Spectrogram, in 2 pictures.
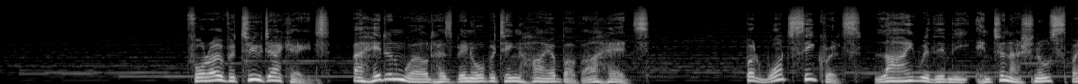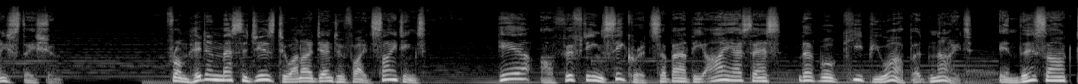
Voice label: english british documentaries

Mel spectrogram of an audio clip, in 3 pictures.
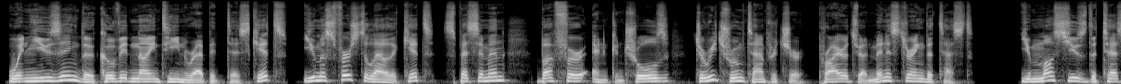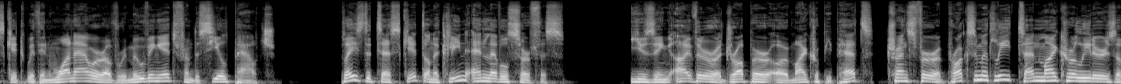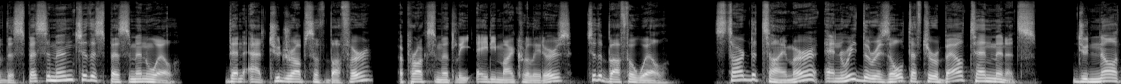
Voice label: english medical narration; actor de voz profesional francés

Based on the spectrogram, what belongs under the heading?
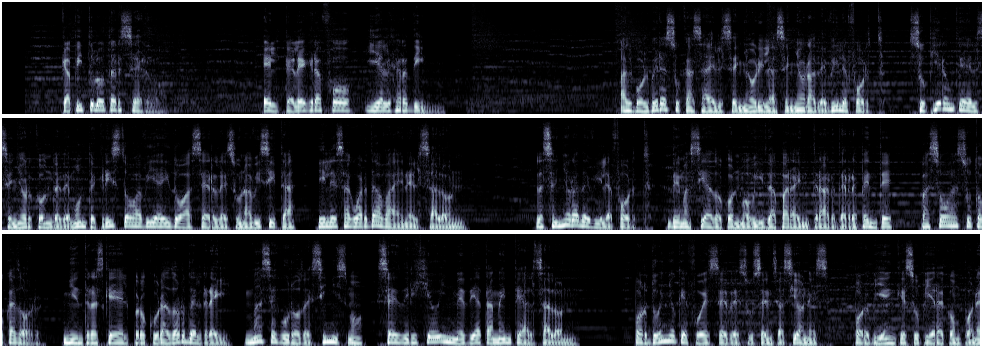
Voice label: spanish colombian audiobooks

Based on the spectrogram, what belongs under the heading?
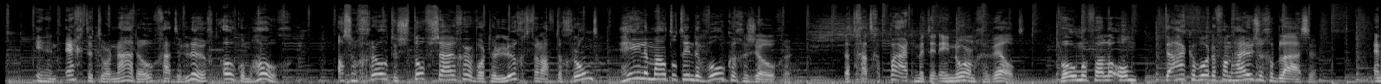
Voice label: dutch tv shows

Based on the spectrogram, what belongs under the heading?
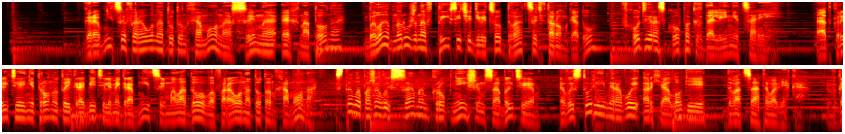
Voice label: russian documentaries

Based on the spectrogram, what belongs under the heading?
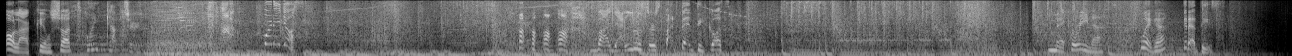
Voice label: spanish latin american video games; espagnole neutre - latine

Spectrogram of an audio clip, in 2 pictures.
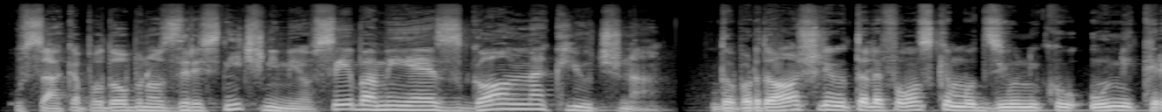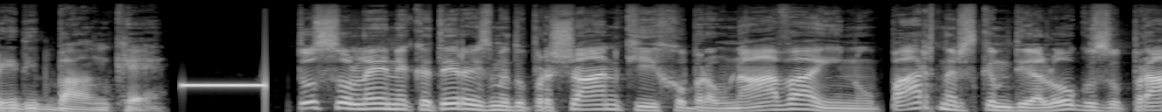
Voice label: slovenian commercial

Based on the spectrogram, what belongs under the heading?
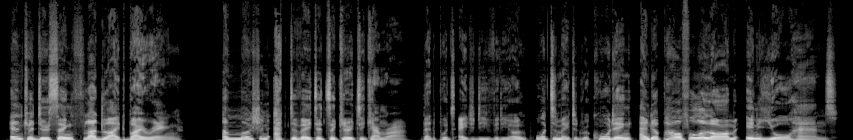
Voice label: english south african promos

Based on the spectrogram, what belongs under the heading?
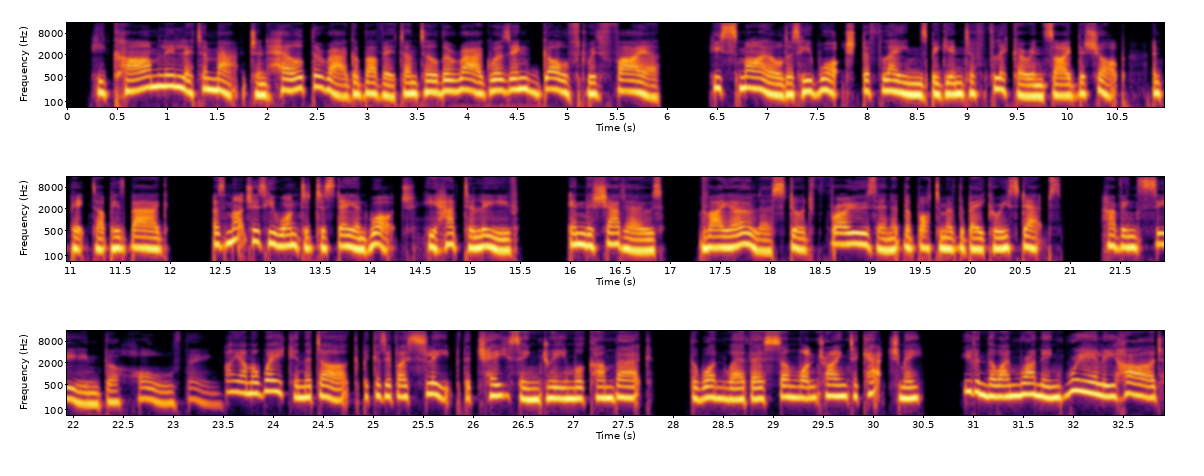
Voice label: english british audiobooks

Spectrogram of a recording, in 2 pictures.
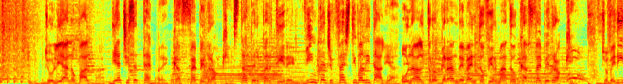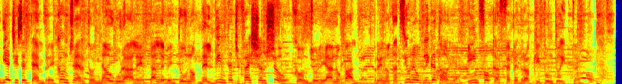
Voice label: italian commercial

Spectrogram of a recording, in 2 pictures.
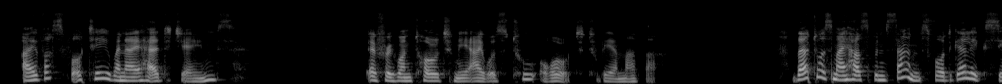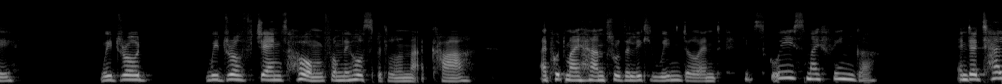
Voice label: english british others

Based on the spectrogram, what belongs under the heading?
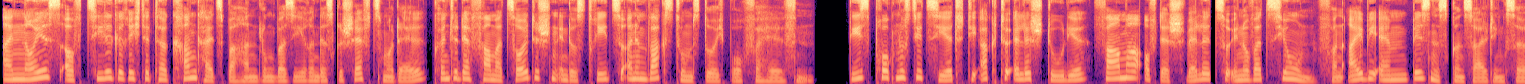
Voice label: german

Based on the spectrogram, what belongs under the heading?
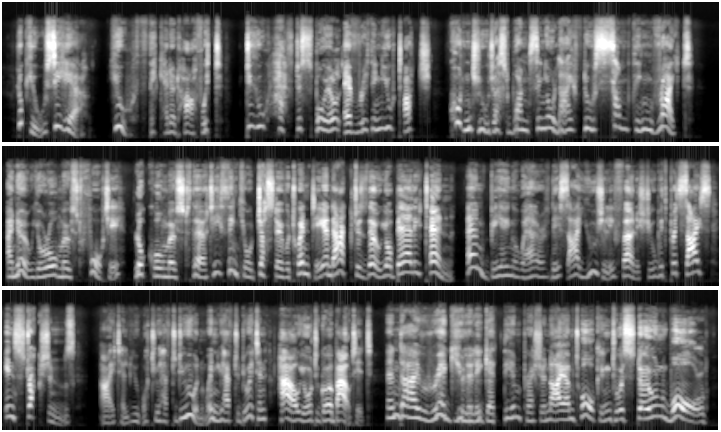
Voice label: english british animation

